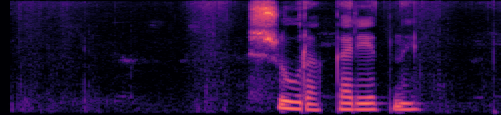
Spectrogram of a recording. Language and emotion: Russian, neutral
